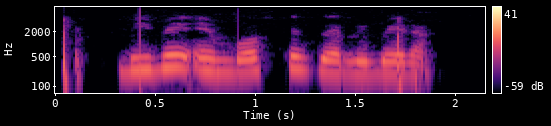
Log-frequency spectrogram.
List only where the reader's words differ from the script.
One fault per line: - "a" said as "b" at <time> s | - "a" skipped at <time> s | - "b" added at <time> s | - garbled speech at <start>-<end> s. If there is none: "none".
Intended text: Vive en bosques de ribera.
none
